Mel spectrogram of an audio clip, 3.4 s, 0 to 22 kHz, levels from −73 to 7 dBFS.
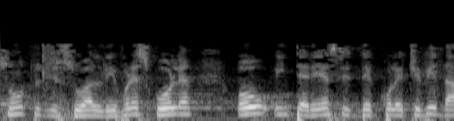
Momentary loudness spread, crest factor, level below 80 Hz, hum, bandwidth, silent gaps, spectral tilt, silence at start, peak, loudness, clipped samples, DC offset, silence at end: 8 LU; 16 dB; -34 dBFS; none; 5.8 kHz; none; -12 dB/octave; 0 s; -2 dBFS; -18 LUFS; under 0.1%; under 0.1%; 0 s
